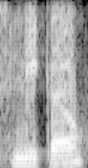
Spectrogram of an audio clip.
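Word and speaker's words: Niko: Oh, my name's Nico. – Mm-hmm. – That's N-I-K-O.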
